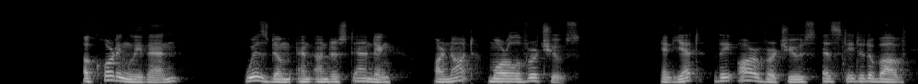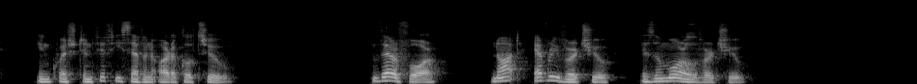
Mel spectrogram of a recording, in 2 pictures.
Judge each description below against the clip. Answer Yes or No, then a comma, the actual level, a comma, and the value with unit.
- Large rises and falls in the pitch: No, average, 4.3 semitones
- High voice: No, low, 125 Hz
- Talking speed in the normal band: No, slow, 95 wpm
